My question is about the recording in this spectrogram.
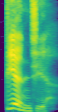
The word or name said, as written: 惦记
